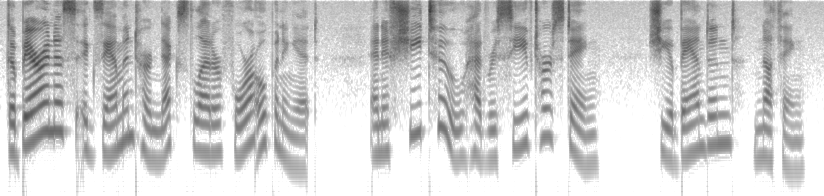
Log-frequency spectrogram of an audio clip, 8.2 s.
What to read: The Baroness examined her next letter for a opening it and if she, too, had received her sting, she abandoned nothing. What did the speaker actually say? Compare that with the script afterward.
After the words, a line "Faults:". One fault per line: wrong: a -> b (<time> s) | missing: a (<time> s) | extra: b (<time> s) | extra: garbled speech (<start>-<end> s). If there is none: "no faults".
The Baroness examined her next letter for a opening it and if she, too, had received her sting, she abandoned nothing.
Faults:
no faults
